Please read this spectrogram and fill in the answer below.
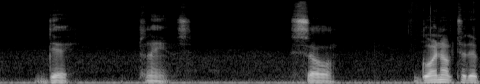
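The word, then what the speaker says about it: Des Plaines: to the Plaines the ples they call it death Plaines it ain't really I don't think that's how you pronounce it it's d s space bar Dash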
